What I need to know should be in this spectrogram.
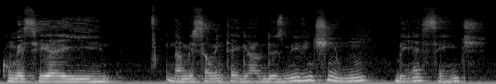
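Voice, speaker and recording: A man in his twenties from Bahia, a missionary guest telling his story in an earnest, lively way with many fillers. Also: medium pitch, a little slow, slight background noise. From Bahia, Brazil. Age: 20s. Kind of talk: casual podcast conversation.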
